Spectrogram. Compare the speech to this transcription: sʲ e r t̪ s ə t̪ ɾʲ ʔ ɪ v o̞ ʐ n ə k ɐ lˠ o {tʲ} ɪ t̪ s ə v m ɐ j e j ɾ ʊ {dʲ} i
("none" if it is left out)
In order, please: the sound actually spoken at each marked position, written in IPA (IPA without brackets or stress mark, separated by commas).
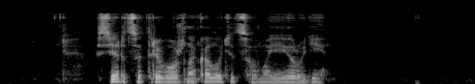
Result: tʲ, dʲ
